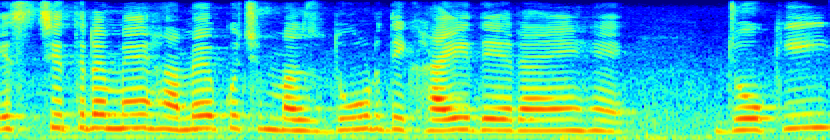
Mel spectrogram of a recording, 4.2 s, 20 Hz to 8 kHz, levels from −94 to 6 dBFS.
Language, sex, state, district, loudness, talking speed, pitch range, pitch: Hindi, female, Bihar, Patna, -17 LUFS, 175 wpm, 235-275 Hz, 255 Hz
